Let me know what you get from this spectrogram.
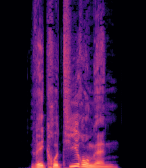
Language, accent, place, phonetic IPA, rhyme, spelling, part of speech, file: German, Germany, Berlin, [ʁekʁuˈtiːʁʊŋən], -iːʁʊŋən, Rekrutierungen, noun, De-Rekrutierungen.ogg
- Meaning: plural of Rekrutierung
